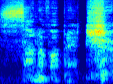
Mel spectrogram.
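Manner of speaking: muttering under breath. Storyteller voicing a woman who looks up at it, muttered under her breath. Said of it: "under her breath".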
